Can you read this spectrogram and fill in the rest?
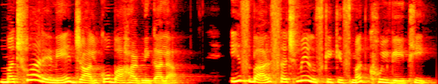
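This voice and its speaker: A woman narrates a scripted moral story for a cartoon. Her delivery is slow and measured, and her voice sits a little on the high side. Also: lively intonation.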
